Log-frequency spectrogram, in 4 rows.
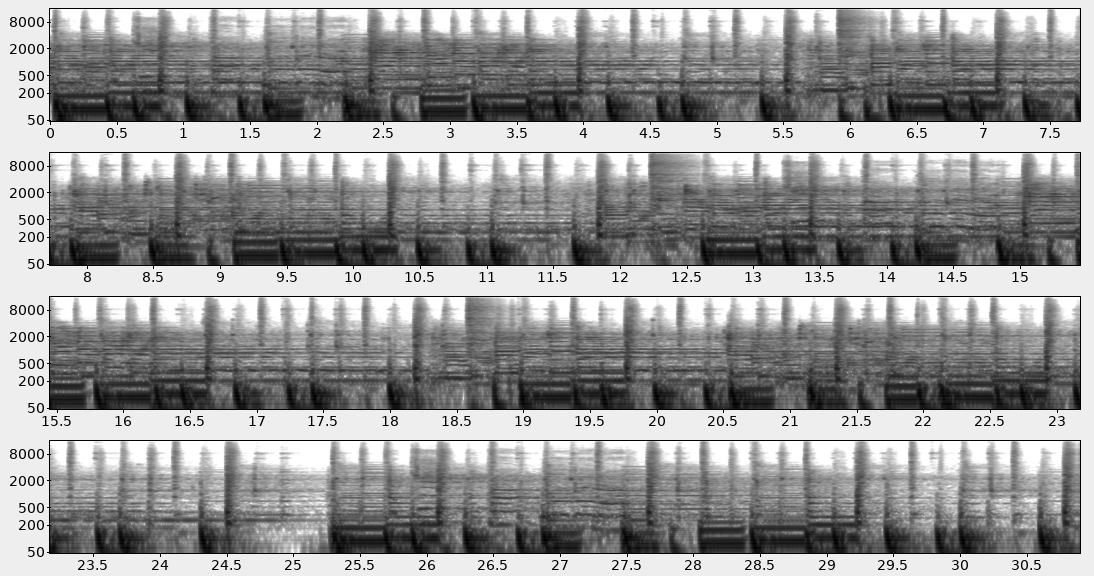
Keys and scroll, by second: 6.9 alt+1, 7.0 F3, 7.4 F4, 13.5 0, 13.6 Return, 14.5 F4, 15.0 F4, 15.6 F4, 21.6 1, 21.7 F4, 23.5 2, 23.9 F4, 24.4 alt+F4, 25.1 ctrl+t, 26.7 2, 26.9 F4, 30.1 F4.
